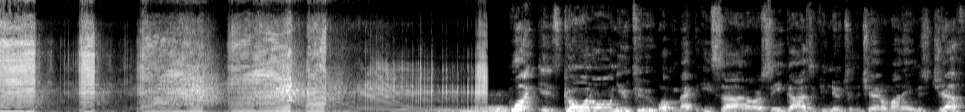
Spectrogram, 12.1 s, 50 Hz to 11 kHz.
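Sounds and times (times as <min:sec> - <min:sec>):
rc car engine revving: 0:00.0 - 0:06.1.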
